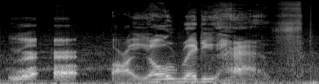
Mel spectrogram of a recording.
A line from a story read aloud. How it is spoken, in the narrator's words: Timothy croaked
